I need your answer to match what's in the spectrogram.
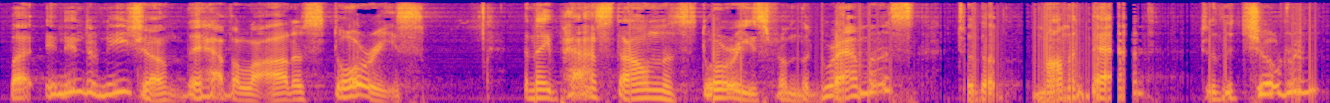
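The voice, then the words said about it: Voice in poor condition. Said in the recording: “my voice is so bad today”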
